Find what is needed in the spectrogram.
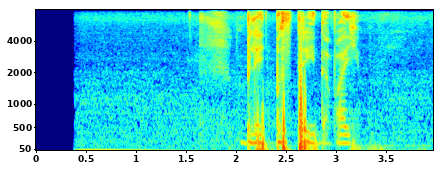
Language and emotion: Russian, angry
